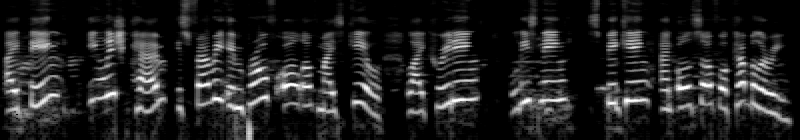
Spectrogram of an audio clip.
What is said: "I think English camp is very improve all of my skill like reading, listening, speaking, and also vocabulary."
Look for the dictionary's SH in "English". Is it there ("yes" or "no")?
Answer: yes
